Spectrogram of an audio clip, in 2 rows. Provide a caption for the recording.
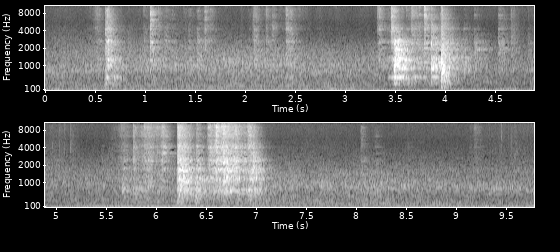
metalworking.handle 5
Worker handled metal sheet.
Recorded 2012-09-30.
builder, construction, noise, repair, rumble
